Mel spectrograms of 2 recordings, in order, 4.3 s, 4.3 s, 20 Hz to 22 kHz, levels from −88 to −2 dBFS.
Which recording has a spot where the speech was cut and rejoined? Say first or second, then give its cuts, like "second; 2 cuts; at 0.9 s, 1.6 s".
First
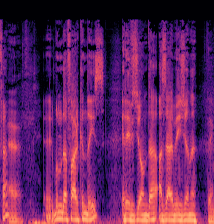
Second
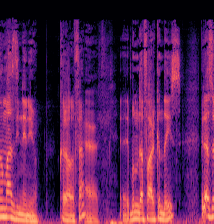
first; 1 cut; at 2.4 s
